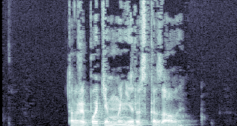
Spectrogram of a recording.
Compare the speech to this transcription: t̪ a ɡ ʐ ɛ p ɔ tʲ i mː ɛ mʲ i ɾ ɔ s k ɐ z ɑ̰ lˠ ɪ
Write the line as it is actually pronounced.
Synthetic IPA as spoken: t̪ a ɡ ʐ ɛ p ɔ tʲ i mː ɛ nʲ i ɾ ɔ s k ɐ z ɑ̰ lˠ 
